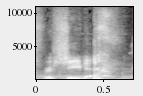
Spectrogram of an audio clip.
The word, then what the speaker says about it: Rashida: Rashida? – Is that how it's pronounced? – Yeah. – Then her name is Rashida.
